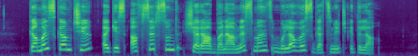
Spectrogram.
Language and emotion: Kashmiri, neutral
